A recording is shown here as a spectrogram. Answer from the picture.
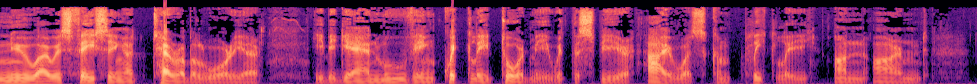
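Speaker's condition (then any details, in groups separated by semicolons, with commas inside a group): No condition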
